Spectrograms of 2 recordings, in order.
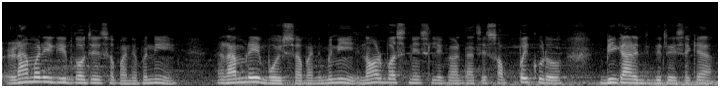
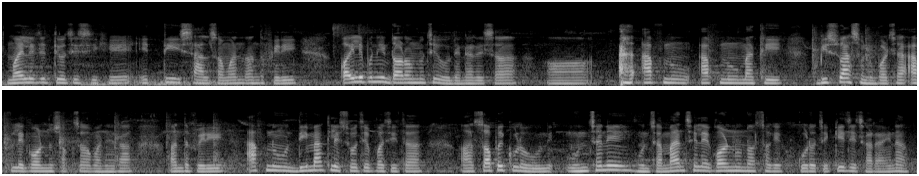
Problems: none marked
